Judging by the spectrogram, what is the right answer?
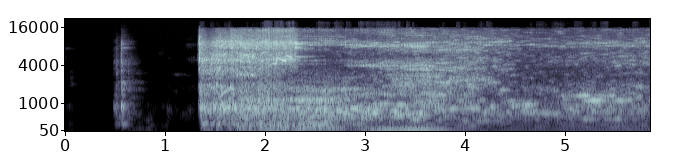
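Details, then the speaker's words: WEN 3500 portable generator, 7 hp engine, after carburettor cleaning and throttle adjustment screw turned in slightly: engine catches at once, then settles into a steady, even running note without stumbling or surging; normal running after repair. "I just screwed that in a little bit. And now she runs really good."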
